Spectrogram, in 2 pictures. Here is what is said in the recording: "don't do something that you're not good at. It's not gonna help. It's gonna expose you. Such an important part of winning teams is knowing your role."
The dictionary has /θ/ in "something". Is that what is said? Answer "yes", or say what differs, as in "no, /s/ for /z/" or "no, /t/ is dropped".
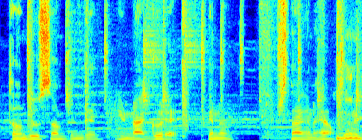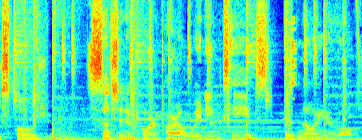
yes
